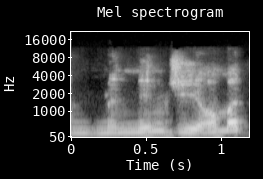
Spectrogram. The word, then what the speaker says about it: meningioma: A meningioma?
